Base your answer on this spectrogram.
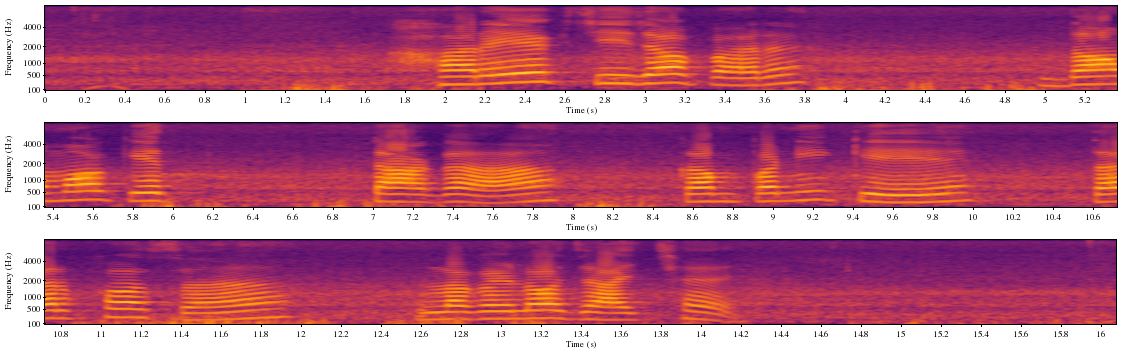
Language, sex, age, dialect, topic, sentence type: Maithili, female, 41-45, Angika, banking, statement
